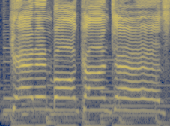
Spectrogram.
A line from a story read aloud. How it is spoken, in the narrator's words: shouted Julius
